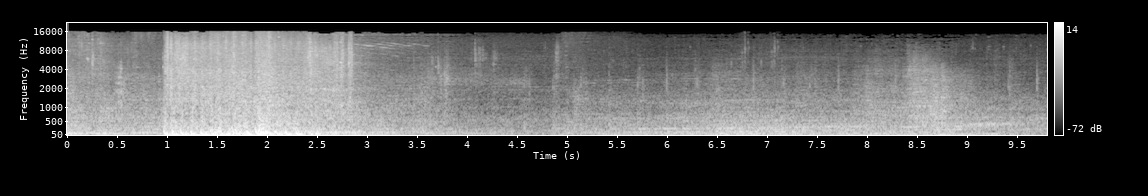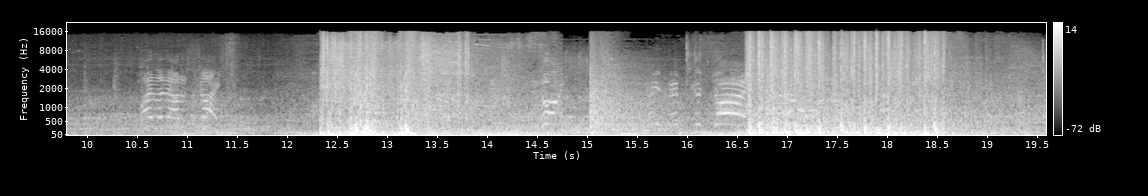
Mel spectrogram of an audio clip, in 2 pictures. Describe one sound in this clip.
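Rapid gunfire bursts loudly in quick volleys.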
